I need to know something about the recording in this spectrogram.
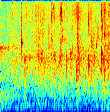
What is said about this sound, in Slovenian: No, in z aplavzom se predstava tudi končuje.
